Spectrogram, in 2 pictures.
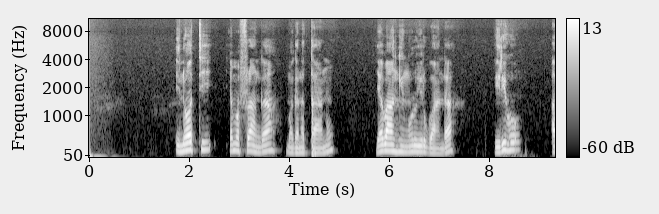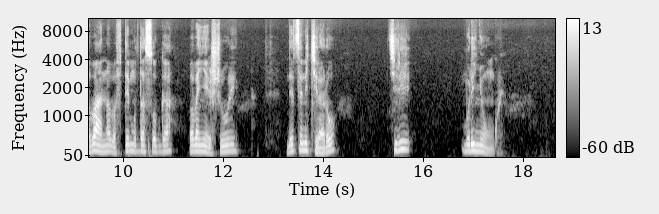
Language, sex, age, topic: Kinyarwanda, male, 18-24, finance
